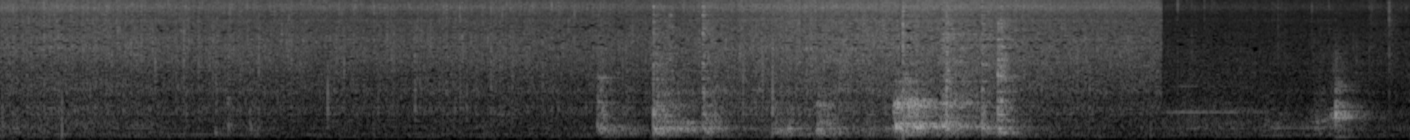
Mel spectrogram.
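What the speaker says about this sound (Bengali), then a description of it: "মাছ ভেজে নেওয়া কড়াইতে আবারও তেল দিয়েছি। দিয়ে দেব পেঁয়াজ কুচি" Chopped onion frying in oil in a wok already used for frying fish, a steady hiss of sizzling with scattered clinks and scrapes of stirring, the sizzle dropping noticeably near the end.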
